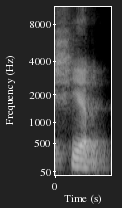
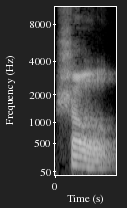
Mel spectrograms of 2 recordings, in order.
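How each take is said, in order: First: The ending is said as two syllables, shee-al. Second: The ending is said as one reduced syllable, shul. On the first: The speaker calls it wrong. "এভাবে বলে শিয়াল" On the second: The speaker calls it right. "এটা হচ্ছে শল"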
